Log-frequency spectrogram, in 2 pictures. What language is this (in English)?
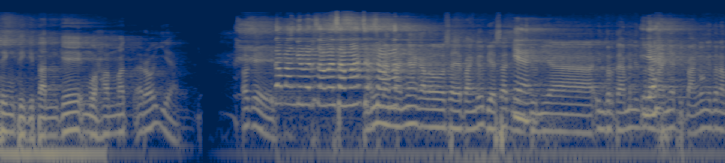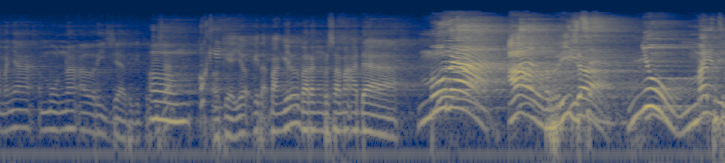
Indonesian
